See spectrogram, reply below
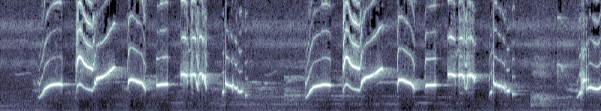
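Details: Fighting song of an oriental magpie-robin in 'ngeplong' style, calling rivals to respond. Two similar bursts of loud rising whistles, each flattening into a held note, followed by clipped chirps and a brief pause.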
